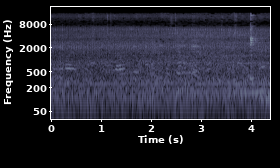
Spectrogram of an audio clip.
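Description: Street ambience: a motor vehicle's engine running close by, getting a little louder toward the end, with indistinct voices in the background.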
